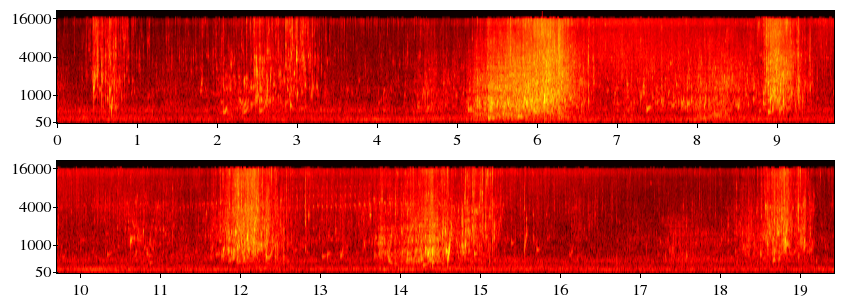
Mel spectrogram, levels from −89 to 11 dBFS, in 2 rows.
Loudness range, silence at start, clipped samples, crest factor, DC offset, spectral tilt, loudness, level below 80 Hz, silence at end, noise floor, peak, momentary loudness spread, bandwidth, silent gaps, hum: 11 LU; 0 s; under 0.1%; 26 dB; under 0.1%; 0.5 dB/octave; -20 LUFS; -74 dBFS; 0 s; -45 dBFS; 0 dBFS; 26 LU; 17.5 kHz; none; none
